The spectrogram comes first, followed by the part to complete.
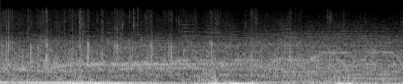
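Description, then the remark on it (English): A large crowd across the land of the Quaking cheers as the Forsaken Beasts disintegrate, a steady, loud roar over a deep low rumble, with scattered shouts and a swell of excitement near the middle before it settles. “You all see across the land of the Quaking as those are cheering, as these Forsaken Beasts are also disintegrating, falling apart, and there is just a wave that goes across it.”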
